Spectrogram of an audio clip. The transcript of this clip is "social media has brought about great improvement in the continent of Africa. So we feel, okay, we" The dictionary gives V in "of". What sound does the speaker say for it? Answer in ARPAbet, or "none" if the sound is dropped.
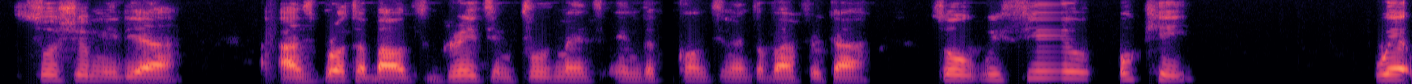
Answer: V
